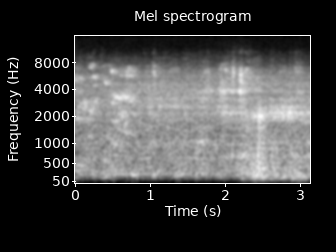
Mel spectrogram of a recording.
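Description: A Chennai local train rumbles through St. Thomas Mount station with a broad, steady roar of wheels and carriages that swells slightly toward the end, heard from nearby.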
